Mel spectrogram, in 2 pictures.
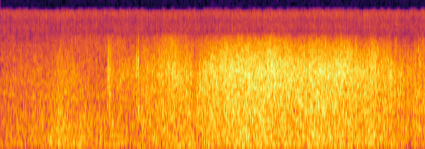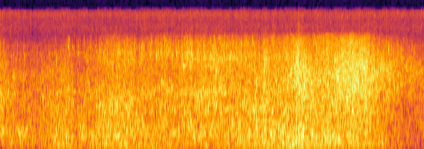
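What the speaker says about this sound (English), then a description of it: "The Atlantic waves which burst on the North Uist shores have rolled in countless miles from America." Atlantic waves breaking on the North Uist shore make a continuous broad roar of surf that swells and eases in slow surges, with some wind noise and no voices.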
